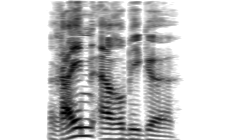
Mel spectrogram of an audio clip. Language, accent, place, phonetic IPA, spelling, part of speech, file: German, Germany, Berlin, [ˈʁaɪ̯nˌʔɛʁbɪɡə], reinerbige, adjective, De-reinerbige.ogg
- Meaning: inflection of reinerbig: 1. strong/mixed nominative/accusative feminine singular 2. strong nominative/accusative plural 3. weak nominative all-gender singular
